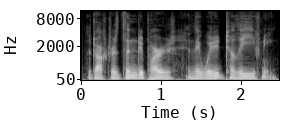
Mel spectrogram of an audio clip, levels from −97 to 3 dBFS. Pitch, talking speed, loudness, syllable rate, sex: 105 Hz, 240 wpm, -18 LUFS, 7.2 syllables/s, male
